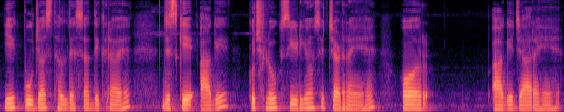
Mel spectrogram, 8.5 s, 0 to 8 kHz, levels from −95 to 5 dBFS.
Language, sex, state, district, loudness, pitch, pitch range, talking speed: Hindi, male, Gujarat, Valsad, -20 LUFS, 115 Hz, 105-125 Hz, 150 wpm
